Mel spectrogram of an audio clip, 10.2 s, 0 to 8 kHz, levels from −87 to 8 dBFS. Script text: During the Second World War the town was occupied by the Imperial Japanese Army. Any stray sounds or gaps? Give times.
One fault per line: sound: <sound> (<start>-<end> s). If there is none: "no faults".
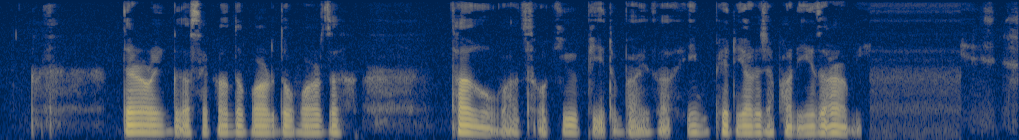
no faults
